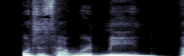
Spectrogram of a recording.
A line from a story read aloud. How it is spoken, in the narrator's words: asked uneasily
